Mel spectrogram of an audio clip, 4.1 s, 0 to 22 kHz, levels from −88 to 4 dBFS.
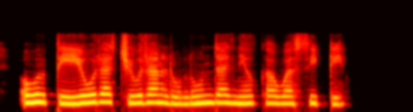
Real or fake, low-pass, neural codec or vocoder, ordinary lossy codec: fake; 7.2 kHz; codec, 16 kHz, 0.5 kbps, X-Codec, HuBERT features, trained on LibriSpeech; AAC, 48 kbps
